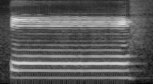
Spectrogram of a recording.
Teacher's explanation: ज़बान की जड़ से पढ़ते, और क़ाफ को मोटा पढ़ना है , जैसा सौद को मोटा पढ़ना है वैसे क़ाफ को भी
